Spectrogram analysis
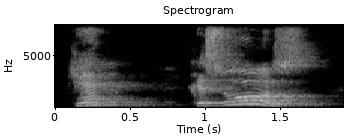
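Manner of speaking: high, loud cry of the name; exclaimed. Acted. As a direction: call out the name, ringing. Preacher exclaims the name Jesus.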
